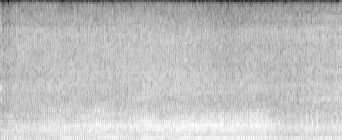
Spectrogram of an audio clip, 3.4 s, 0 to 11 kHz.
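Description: A Yamaha YZF R125 motorcycle with an untuned aftermarket exhaust revs loudly and close, its engine note rising and settling with a continuous throaty roar.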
